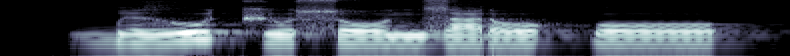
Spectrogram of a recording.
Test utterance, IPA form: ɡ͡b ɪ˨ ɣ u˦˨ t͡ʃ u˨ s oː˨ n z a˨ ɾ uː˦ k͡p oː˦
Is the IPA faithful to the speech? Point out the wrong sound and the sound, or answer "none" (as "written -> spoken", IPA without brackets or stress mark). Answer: uː˦ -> oː˦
